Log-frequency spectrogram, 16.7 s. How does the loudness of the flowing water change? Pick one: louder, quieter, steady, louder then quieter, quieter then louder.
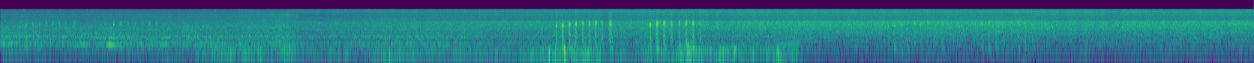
louder.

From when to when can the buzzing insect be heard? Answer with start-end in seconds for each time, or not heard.
0.0-10.7.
